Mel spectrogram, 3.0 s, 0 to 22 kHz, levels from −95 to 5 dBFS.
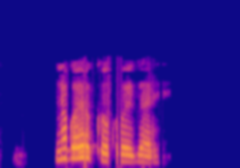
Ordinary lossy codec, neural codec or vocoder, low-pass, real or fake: MP3, 32 kbps; none; 5.4 kHz; real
